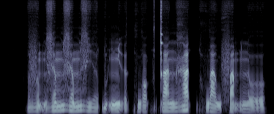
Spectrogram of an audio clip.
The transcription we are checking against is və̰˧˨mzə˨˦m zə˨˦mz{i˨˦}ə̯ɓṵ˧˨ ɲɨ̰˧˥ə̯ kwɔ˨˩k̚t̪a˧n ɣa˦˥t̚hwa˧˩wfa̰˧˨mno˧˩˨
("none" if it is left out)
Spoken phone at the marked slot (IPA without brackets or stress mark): i̤˨˩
